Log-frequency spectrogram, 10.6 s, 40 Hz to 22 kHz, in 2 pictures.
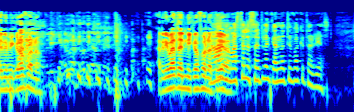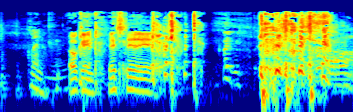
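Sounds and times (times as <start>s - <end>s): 
speech: 0.0s - 5.2s, 5.8s - 8.1s, 9.4s - 10.6s
laughter: 0.6s - 2.7s
person coughing as a joke ringtone: 6.5s - 8.5s, 9.2s - 10.5s.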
